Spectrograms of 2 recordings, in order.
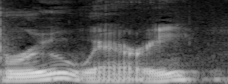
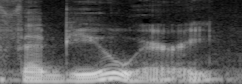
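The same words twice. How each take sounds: First: The word is said fully, as it is spelled. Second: The word is said differently from its spelling. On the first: "It's spelled" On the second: "but people pronounce it"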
